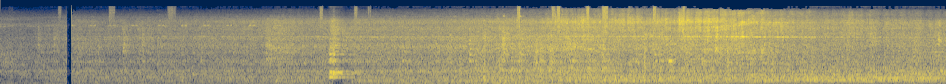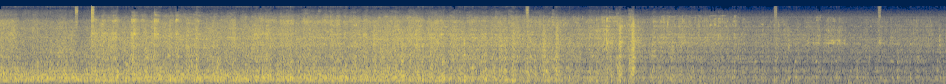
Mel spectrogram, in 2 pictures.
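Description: Heritage train with wooden carriages passing, wheels clattering over the rail joints, with a short toot about five seconds in. The rumble builds, stays loud through the middle and fades near the end as the train moves off.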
